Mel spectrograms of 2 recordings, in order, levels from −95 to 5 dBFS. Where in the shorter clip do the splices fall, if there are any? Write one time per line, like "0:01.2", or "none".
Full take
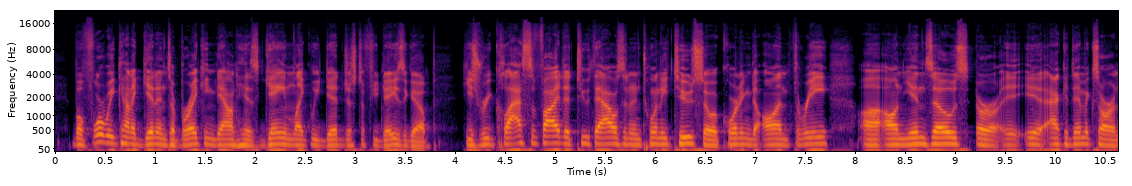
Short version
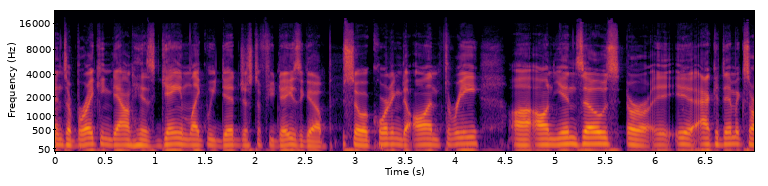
0:02.9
